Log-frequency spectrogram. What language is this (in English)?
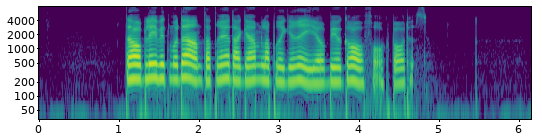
Swedish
